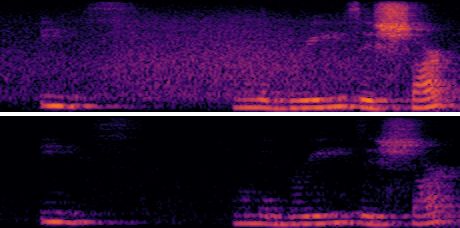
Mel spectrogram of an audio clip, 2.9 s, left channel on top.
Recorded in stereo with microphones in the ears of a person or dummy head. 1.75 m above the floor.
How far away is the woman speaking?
About 2.5 m.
